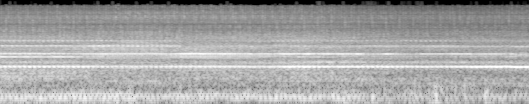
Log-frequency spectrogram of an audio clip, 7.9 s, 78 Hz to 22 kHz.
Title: 2016 Toyota Camry weird engine noise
